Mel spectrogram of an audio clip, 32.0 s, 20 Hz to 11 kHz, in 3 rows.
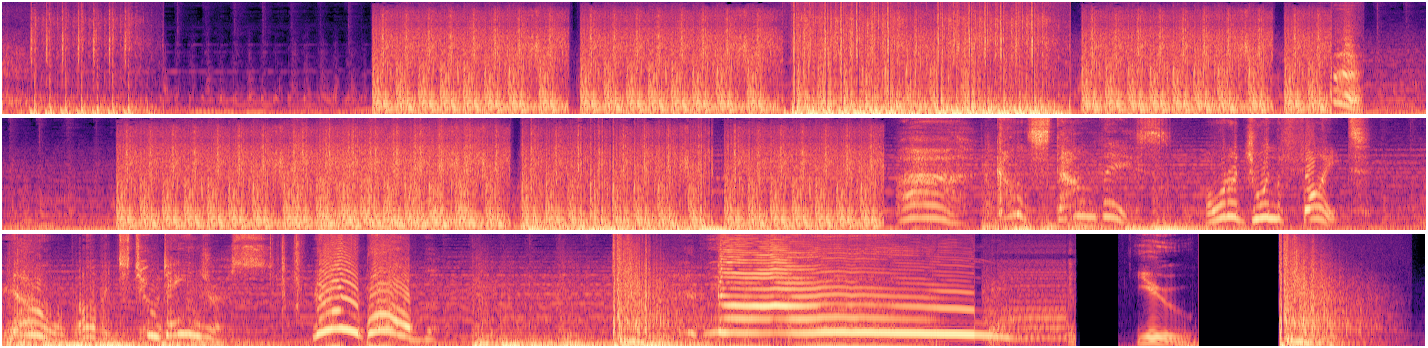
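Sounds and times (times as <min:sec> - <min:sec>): rapid-fire gunshots: 0:00.0 - 0:01.2, 0:02.8 - 0:10.2, 0:11.5 - 0:17.4.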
